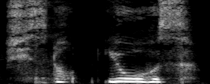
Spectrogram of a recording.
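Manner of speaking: slow, breathy frightened whisper. A narrator's reading. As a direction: whisper it in terror. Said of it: "Coco whispers".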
